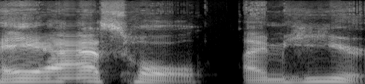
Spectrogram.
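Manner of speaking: unhurried, slow, deliberate, drawn-out delivery. Greeting G C, who has just joined the chat: impression of G C. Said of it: "That's my impression of you".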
